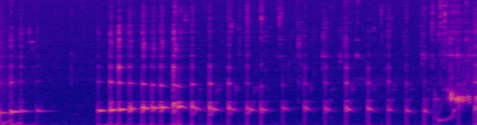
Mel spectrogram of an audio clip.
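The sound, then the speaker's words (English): Liquor glugs out of a bottle into a glass in a steady run of quick, rhythmic gurgles, its hollow tone rising slightly as the pour continues, with no talking. “I might buy another bottle of that just to hear it pour from the beginning again.”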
